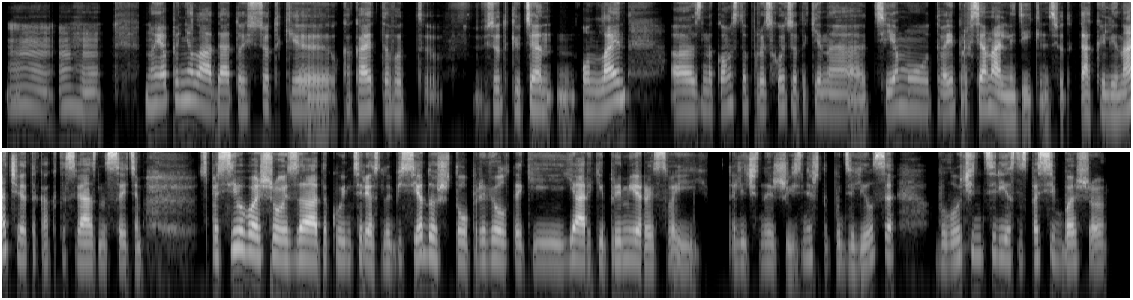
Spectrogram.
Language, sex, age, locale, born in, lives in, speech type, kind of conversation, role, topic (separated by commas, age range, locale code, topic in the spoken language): Russian, female, 35-39, ru-RU, Russia, United States, conversation, podcast, host, Как завести знакомство в интернете так, чтобы оно переросло в реальное общение?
